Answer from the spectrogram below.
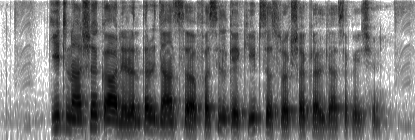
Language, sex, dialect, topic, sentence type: Maithili, male, Southern/Standard, agriculture, statement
